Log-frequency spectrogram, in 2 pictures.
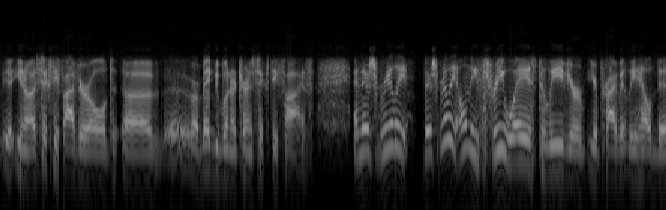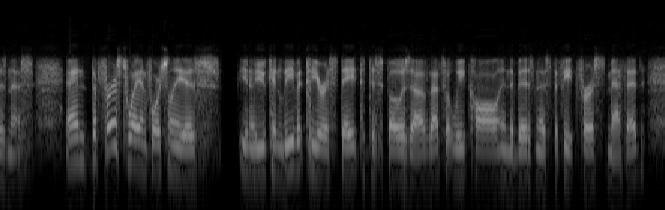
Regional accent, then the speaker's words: Connecticut, United States; also born or lived in New York City; my wife and I, we grew up here in Western Connecticut. We left 35 years ago, and I lived in New York City and around the world

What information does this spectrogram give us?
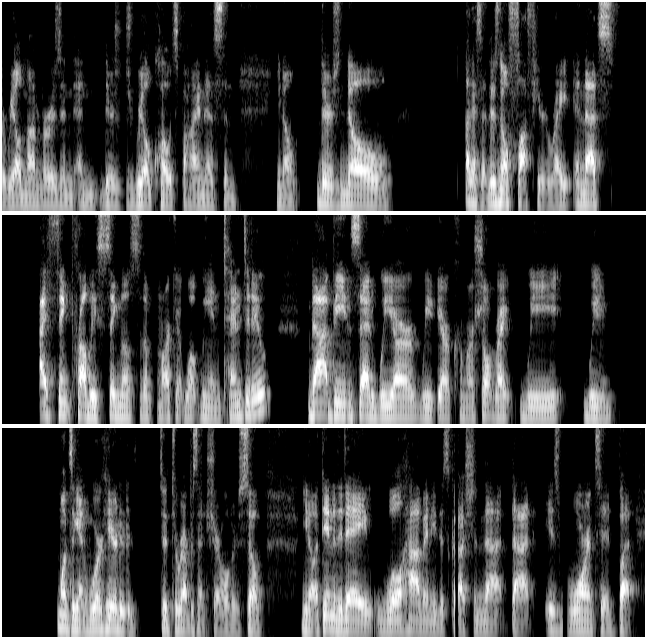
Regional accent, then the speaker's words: Canada; as a Canadian myself

